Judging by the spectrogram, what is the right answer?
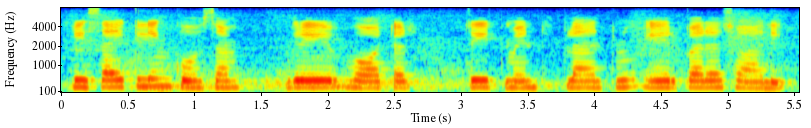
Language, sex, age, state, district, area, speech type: Telugu, female, 18-30, Telangana, Ranga Reddy, urban, spontaneous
